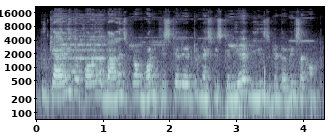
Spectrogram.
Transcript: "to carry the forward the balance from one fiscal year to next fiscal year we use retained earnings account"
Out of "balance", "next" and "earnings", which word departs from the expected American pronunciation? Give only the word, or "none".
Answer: earnings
